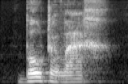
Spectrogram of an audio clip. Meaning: a pair of scales on which butter was weighed, or a building housing such scales
- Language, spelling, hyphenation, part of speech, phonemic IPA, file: Dutch, boterwaag, bo‧ter‧waag, noun, /ˈboː.tərˌʋaːx/, Nl-boterwaag.ogg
